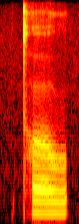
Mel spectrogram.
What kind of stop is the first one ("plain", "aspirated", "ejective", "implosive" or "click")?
aspirated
